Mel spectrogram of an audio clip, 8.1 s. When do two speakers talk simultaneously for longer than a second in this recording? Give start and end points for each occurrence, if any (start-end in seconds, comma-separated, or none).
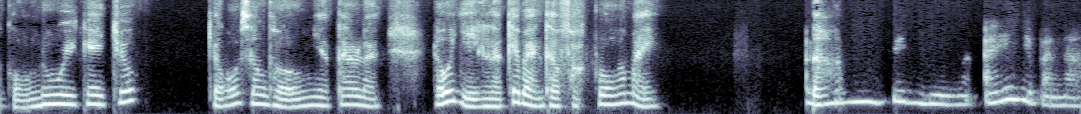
none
